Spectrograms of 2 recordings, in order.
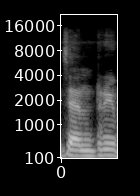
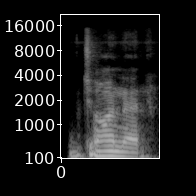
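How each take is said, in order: First: It is said like 'jen-ree' with an 'e' vowel. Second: It is said like 'jahn-er' with an 'o' vowel. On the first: The speaker calls it wrong. "मैं भी छोटा में इसको बिल्कुल गलत पढ़ता था" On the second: The speaker calls it right. "तो पता चला इसको जॉनर पढ़ते हैं"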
